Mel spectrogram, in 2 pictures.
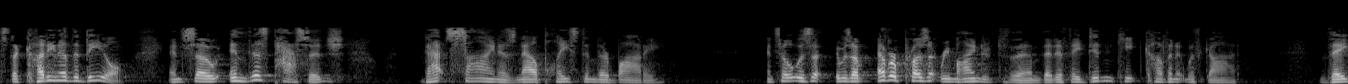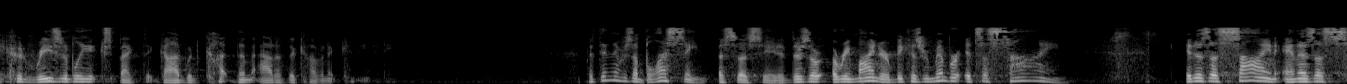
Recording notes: Sunday messages from Lake Oconee Presbyterian Church (PCA) in Eatonton, GA.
